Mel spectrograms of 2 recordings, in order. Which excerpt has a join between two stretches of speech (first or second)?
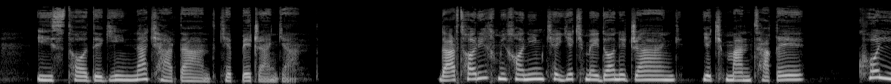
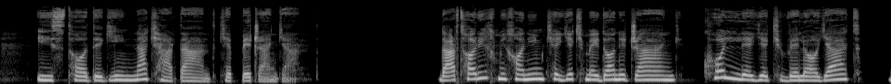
second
